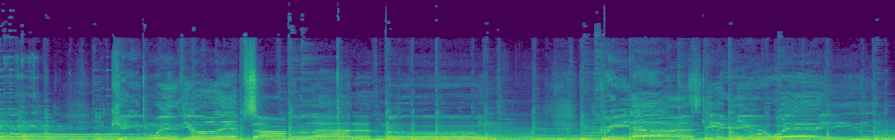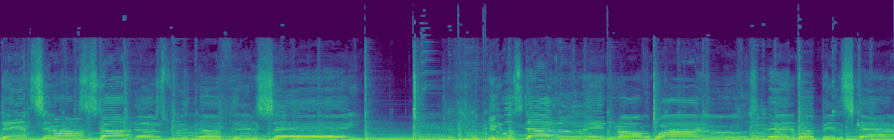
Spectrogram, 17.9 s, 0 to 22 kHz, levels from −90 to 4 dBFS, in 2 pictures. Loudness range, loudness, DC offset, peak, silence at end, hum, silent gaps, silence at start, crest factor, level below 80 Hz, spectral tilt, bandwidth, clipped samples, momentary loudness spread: 1 LU; -15 LUFS; under 0.1%; 0 dBFS; 0 s; none; none; 0 s; 14 dB; -20 dBFS; -5.5 dB/octave; 16.5 kHz; under 0.1%; 4 LU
